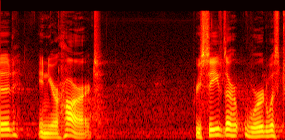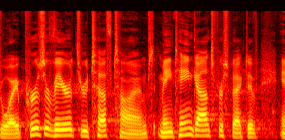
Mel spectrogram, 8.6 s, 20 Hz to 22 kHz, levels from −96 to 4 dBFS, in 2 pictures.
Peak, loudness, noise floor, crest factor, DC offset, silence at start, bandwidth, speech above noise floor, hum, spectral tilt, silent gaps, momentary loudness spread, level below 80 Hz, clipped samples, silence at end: -4 dBFS; -24 LUFS; -59 dBFS; 20 dB; under 0.1%; 0 s; 16.5 kHz; 35 dB; none; -5 dB/octave; none; 9 LU; -68 dBFS; under 0.1%; 0 s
